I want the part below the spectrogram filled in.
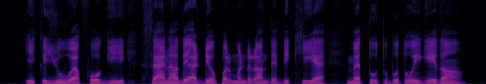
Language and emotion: Dogri, surprised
